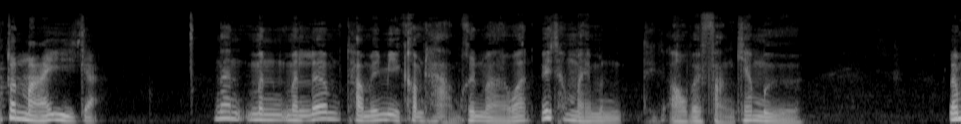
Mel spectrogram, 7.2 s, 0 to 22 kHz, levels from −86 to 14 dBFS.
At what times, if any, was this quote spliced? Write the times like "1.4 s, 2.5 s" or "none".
4.0 s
